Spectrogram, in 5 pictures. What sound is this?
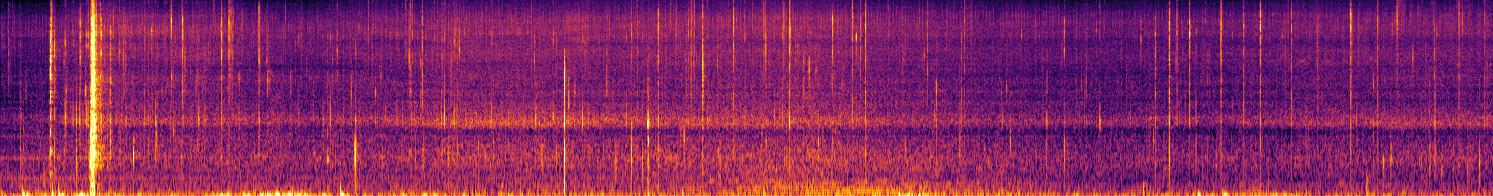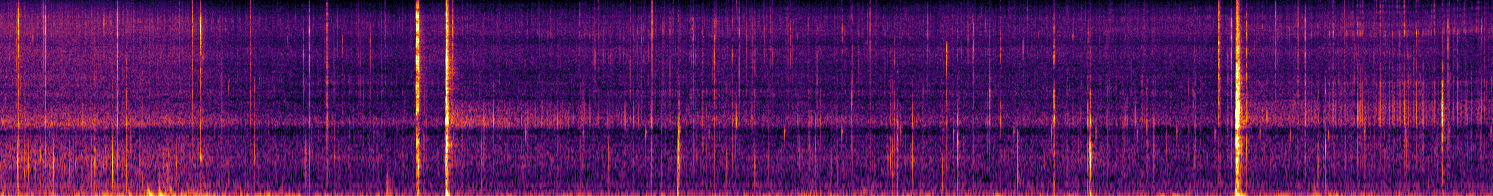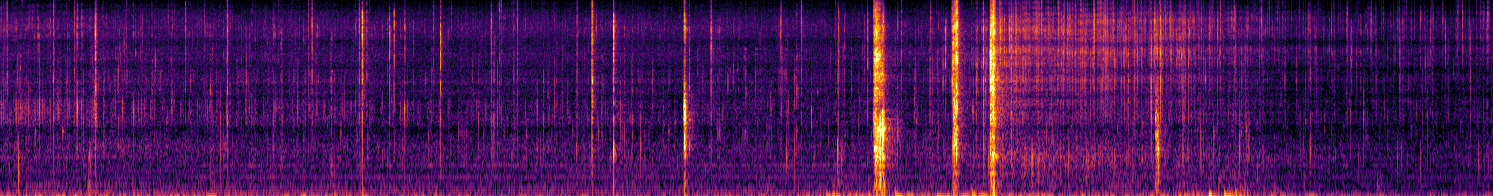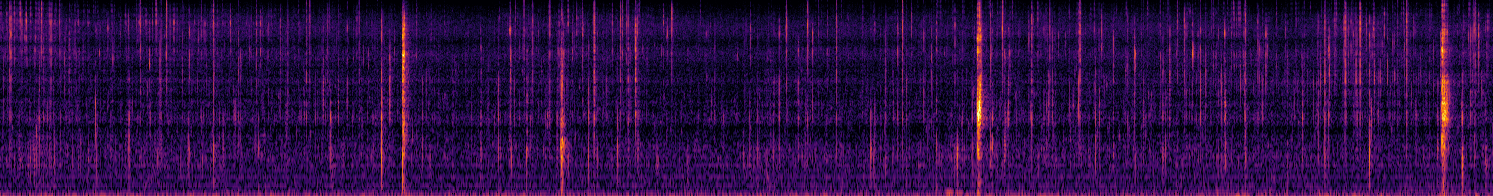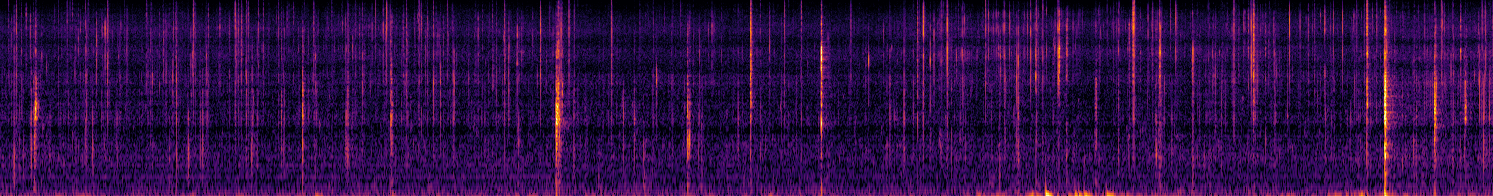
cooking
